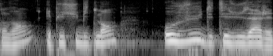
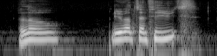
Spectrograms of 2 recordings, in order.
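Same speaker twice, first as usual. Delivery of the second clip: put-on pitched-up voice with a London accent; 8 semitones higher than usual. Acting out a waitress arriving at a London restaurant: imitating a London waitress. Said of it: "la meuf arrive".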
